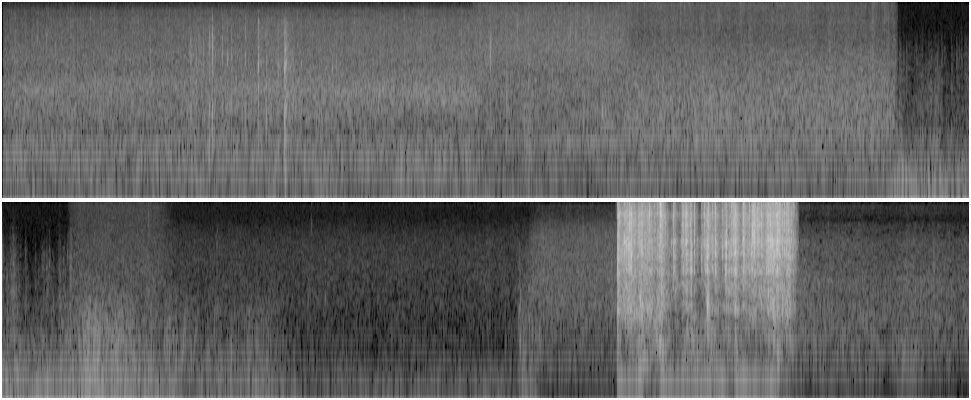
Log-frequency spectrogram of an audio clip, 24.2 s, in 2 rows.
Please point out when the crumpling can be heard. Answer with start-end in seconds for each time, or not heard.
2.3-4.2, 19.8-22.1.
